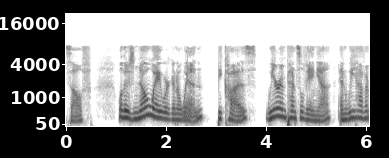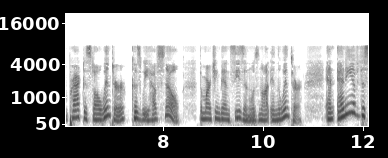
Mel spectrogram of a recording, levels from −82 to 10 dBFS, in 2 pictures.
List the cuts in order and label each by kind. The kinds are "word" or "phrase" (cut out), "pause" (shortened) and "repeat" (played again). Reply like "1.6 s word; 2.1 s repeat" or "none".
none

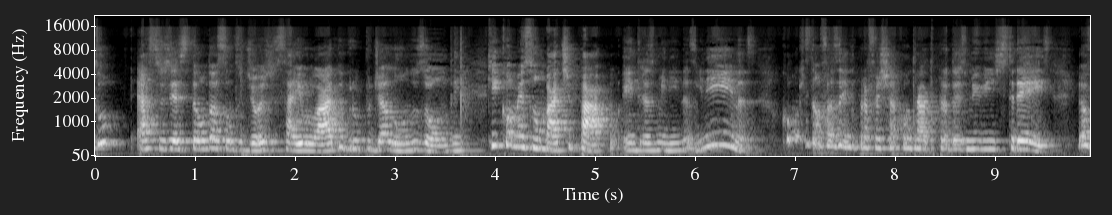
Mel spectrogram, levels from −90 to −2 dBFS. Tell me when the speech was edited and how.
3.9 s pause; 6.0 s word; 7.1 s word

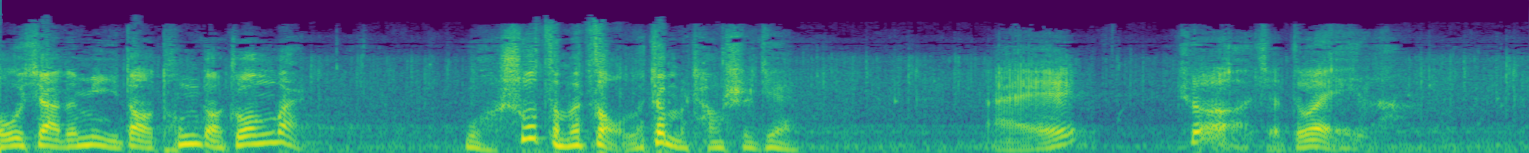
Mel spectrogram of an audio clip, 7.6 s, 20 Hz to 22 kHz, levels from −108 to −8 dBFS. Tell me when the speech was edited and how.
none

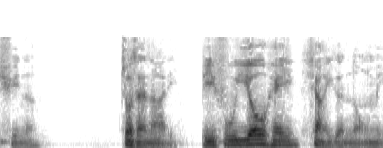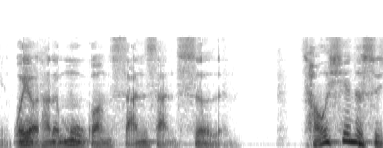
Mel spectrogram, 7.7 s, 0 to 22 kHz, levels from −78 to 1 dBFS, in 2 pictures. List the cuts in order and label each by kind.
1.9 s pause; 3.9 s pause; 6.6 s pause

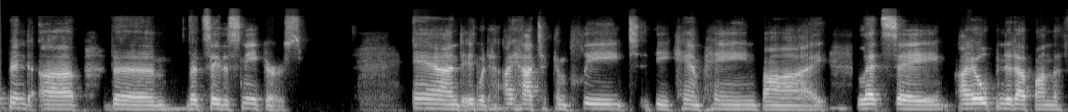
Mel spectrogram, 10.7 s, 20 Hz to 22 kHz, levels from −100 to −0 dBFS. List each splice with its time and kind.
4.8 s phrase; 8.5 s pause

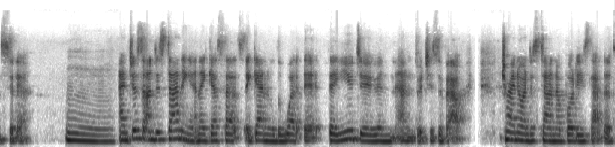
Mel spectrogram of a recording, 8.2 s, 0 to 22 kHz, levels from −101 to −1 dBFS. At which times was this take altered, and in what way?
5.5 s phrase; 6.6 s pause

